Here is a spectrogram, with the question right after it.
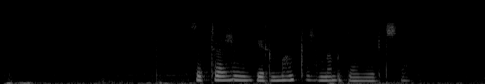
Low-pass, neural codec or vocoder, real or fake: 7.2 kHz; codec, 16 kHz, 0.5 kbps, X-Codec, HuBERT features, trained on balanced general audio; fake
